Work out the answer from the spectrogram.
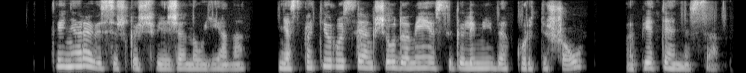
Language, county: Lithuanian, Klaipėda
